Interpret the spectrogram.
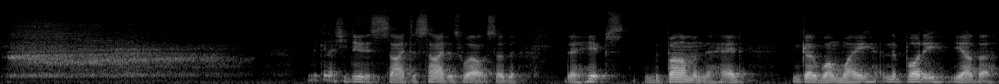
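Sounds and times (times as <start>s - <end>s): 
person breathing during a stretching exercise: 0.0s - 3.1s, 5.2s - 5.6s, 7.5s - 7.9s
speech: 3.1s - 9.9s.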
